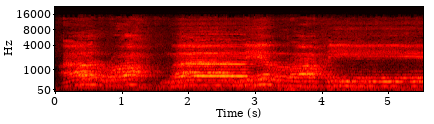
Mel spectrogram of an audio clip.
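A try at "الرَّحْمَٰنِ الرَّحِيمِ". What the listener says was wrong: Agak sedikit dipendekin maknya. Ar-Rahman. Haknya biar kerasa. Ar-Rahmanir Rahim. Yang di akhir yang disebut dengan mad arid sukun itu boleh 3 cara. Yang napasnya pendek cukup 2 saja.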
